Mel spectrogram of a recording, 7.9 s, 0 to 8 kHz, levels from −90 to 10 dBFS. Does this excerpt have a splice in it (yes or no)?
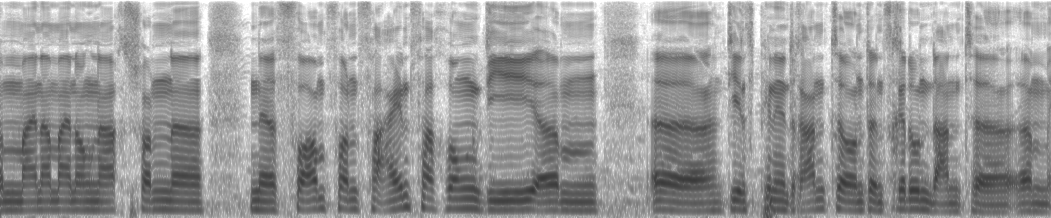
no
